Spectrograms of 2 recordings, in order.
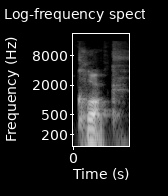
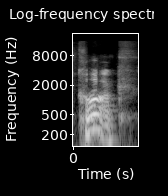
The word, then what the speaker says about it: Koch: And then you got Cardinal, Monsignor says he's pronounced Cook, but I actually, it was funny.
